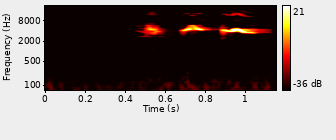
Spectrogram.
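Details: Ultramarine grosbeak singing to warm up: three short, quick high notes, the last one loudest and slightly slurred, against a quiet background.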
